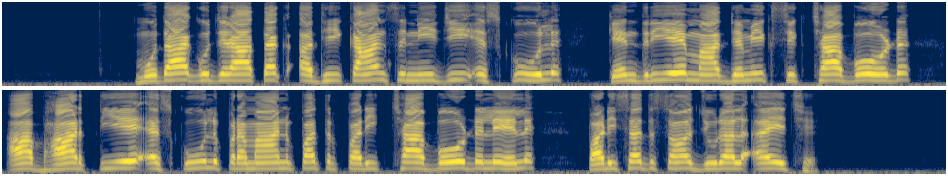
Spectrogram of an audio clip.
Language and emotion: Maithili, neutral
